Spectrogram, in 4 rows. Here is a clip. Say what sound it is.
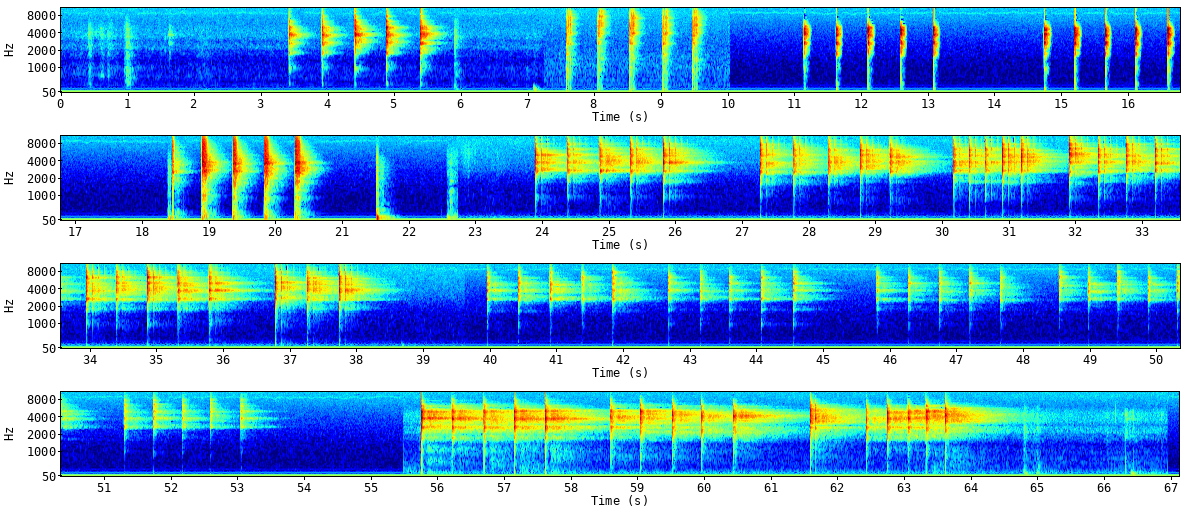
processed sticks
Various processed hits from Zildjian drum sticks that came with Rock Band. Recorded through a Digitech RP 100. Various effect settings.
